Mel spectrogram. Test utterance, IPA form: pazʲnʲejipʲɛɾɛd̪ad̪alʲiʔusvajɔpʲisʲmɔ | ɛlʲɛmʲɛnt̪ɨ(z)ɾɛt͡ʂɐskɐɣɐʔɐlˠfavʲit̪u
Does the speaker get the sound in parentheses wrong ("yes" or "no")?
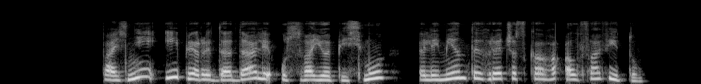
yes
